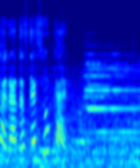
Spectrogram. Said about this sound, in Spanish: ¡Ay, las campanas!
